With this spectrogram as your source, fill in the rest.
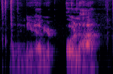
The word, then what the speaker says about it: hola: so you got your Ola in the H is silent yeah and then you have your Ola the H is silent um I was going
